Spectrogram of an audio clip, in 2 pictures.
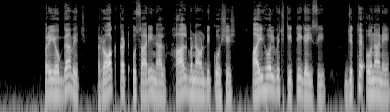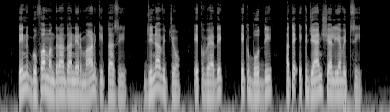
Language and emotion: Punjabi, neutral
